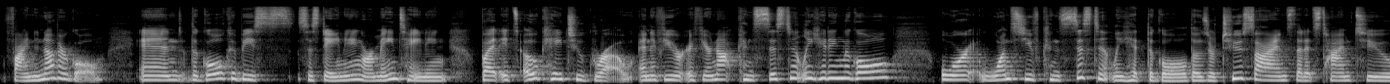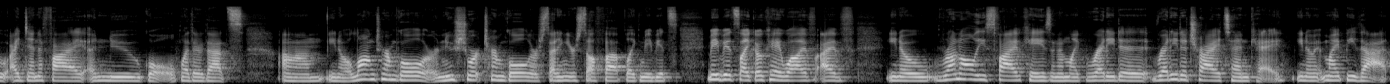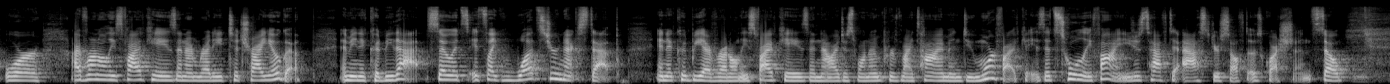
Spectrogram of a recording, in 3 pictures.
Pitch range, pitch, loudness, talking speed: 175-220 Hz, 195 Hz, -17 LUFS, 225 wpm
